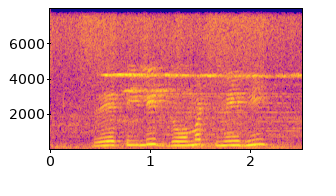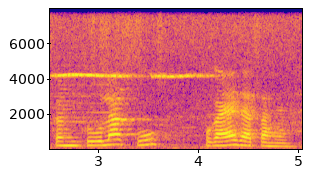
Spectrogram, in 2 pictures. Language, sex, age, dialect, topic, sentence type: Hindi, female, 25-30, Marwari Dhudhari, agriculture, statement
